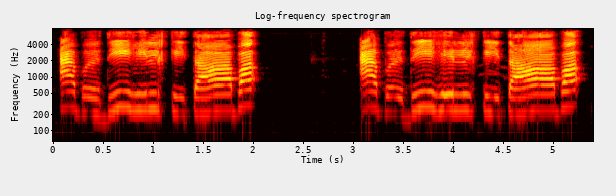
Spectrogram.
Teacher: अब बा के ऊपर कलकला होगा, हल्का कलकला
